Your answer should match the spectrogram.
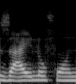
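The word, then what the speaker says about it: xylophone: एक्स पढ़ दिया लेकिन बहुत कम स्पेलिंग्स होती है वहां पर ज पढ़ते है जैसे जाइलोफोन जेरोक्स रेयर सी स्पेलिंग होती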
